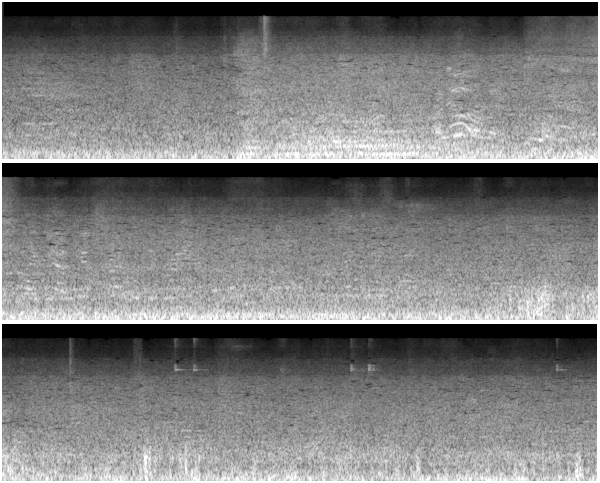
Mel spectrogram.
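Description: A crowd of men and women chatter all around in a large echoing tent.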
